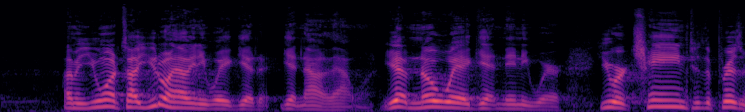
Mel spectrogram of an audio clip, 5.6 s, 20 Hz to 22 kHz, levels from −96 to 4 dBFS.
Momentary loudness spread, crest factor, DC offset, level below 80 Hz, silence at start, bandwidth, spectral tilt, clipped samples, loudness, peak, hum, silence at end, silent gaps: 13 LU; 20 dB; under 0.1%; -84 dBFS; 0.5 s; 16.5 kHz; -5 dB/octave; under 0.1%; -42 LUFS; -22 dBFS; none; 0 s; none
